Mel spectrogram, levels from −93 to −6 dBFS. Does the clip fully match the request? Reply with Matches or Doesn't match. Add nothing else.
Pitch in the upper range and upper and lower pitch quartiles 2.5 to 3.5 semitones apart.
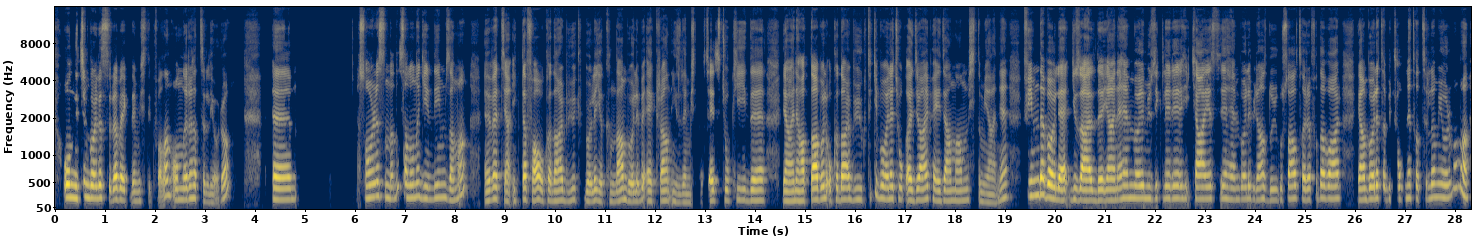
Matches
